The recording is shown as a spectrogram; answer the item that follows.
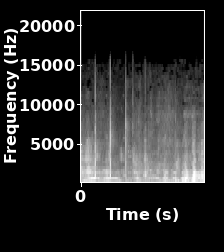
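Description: Several voices chattering at once, with a woman's short laughing sounds near the start.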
